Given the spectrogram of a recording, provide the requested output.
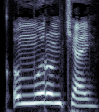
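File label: "kiummur" ergative plural, Archi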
